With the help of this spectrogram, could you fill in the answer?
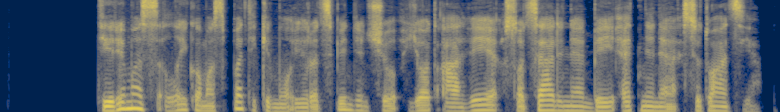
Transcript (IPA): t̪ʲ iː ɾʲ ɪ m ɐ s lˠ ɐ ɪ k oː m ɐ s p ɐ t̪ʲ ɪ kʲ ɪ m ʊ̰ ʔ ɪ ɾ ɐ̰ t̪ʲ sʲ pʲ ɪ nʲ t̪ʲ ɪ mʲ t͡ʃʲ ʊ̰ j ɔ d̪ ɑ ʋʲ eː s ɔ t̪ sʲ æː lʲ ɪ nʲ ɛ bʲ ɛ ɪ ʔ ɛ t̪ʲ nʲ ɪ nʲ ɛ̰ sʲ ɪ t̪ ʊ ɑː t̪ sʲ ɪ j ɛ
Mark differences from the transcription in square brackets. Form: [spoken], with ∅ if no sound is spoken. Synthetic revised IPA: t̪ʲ iː ɾʲ ɪ m ɐ s lˠ ɐ ɪ k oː m ɐ s p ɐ t̪ʲ ɪ kʲ ɪ m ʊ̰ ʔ ɪ ɾ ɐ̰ t̪ʲ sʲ pʲ ɪ nʲ [d̪ʲ] ɪ [nʲ] t͡ʃʲ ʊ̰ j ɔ [t̪] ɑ ʋʲ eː s ɔ t̪ sʲ æː lʲ ɪ nʲ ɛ bʲ ɛ ɪ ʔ ɛ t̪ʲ nʲ ɪ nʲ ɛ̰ sʲ ɪ t̪ ʊ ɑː t̪ sʲ ɪ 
